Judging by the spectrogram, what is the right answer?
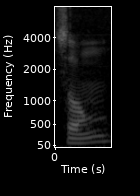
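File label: "zong" Mandarin Chinese pinyin voice, second tone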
